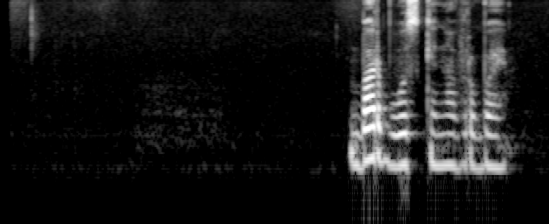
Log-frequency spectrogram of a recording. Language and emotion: Russian, neutral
